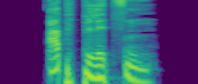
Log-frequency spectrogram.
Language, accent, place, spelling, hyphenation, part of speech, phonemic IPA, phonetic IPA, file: German, Germany, Berlin, abblitzen, ab‧blit‧zen, verb, /ˈapˌblɪt͡sən/, [ˈapˌblɪt͡sn̩], De-abblitzen.ogg
- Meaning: 1. to misfire 2. to rebuff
